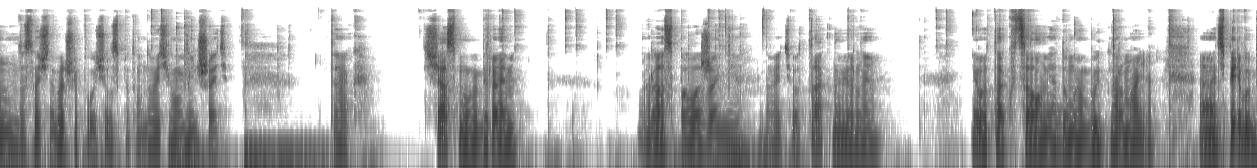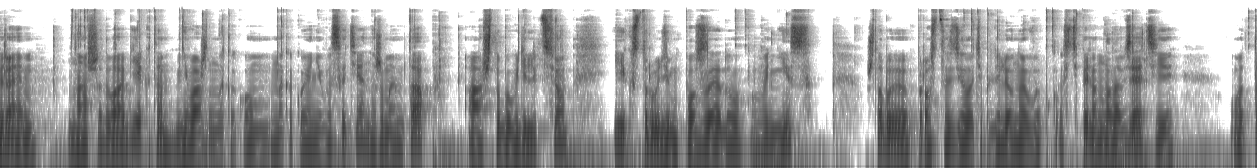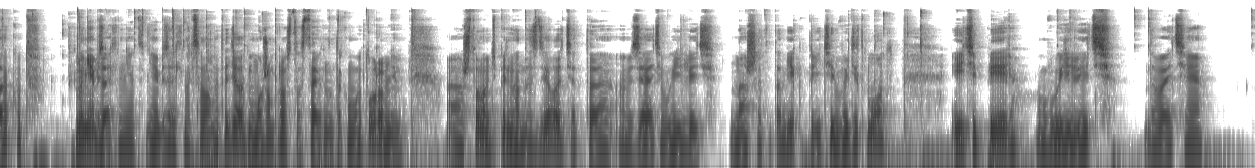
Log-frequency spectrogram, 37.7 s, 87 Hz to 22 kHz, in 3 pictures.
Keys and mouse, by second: 0.7 s, 1.6 g, 5.7 middle click, 6.6-13.2 drag, 6.6 s, 7.2 g, 13.4 shift+middle click, 13.4-22.2 shift+drag, 15.8 Tab, 16.9 a, 18.1 e, 20.0 Tab, 22.2 middle click, 23.0-30.4 drag, 23.6 g, 25.8 g, 27.0 g, 28.7 KP_7, 30.4 middle click, 30.4-37.6 drag, 33.1 Tab, 36.5 middle click, 36.5 right click.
